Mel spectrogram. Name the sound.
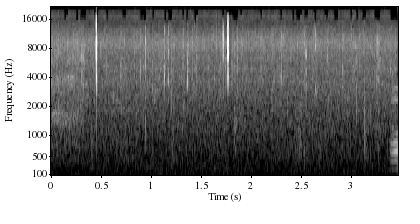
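small ice pellets falling like rain on a winter trail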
